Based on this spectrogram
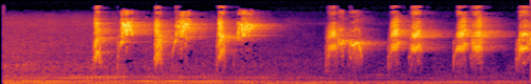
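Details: Long-tailed shrike singing energetically with a song full of varied fill phrases: sharp, harsh chattering notes in short bursts, a pause, then another run of rasping high notes, over a steady low hum.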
